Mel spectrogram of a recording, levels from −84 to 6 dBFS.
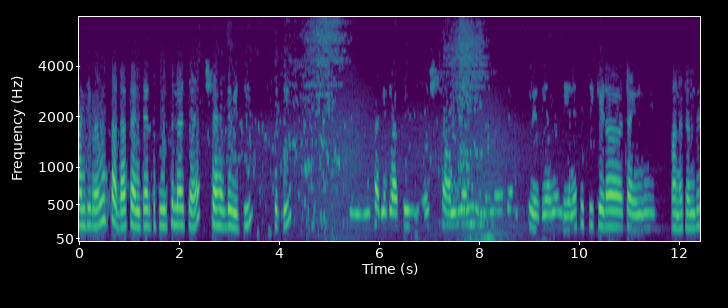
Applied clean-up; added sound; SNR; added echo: classical method spectral subtraction.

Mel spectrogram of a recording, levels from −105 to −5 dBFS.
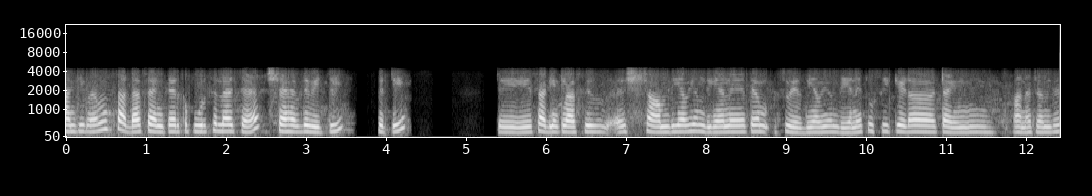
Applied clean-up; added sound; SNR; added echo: none; none; none; none.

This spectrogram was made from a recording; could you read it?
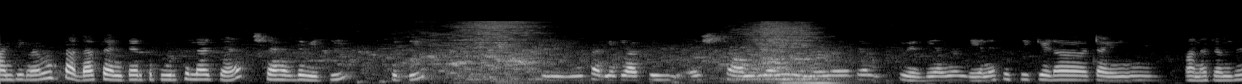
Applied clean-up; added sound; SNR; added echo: classical method log-MMSE.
